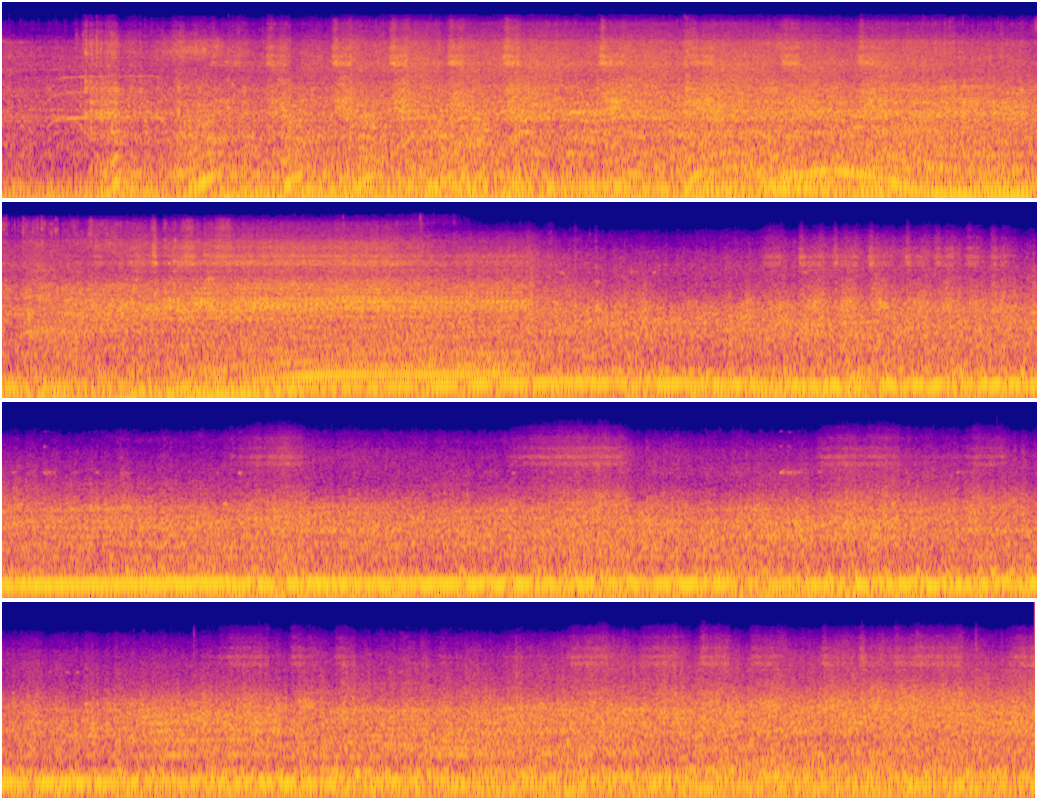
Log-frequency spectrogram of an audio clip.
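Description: Race car engine heard from a hood-mounted camera: idling, revved up and back down briefly about six seconds in, then accelerating from about eight seconds as the car pulls away, and from about eleven seconds holding one steady pitch at constant speed.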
